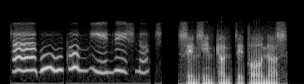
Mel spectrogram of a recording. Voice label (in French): ta bu combien 2 shnaps espagnol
